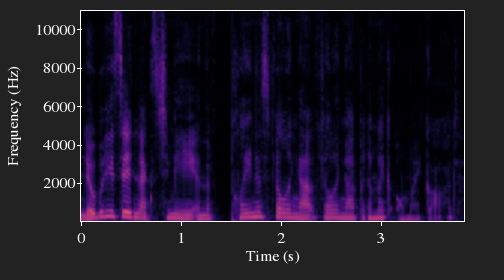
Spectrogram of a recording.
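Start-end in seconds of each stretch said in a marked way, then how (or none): 3.1-3.8 soft whispered excitement; hopeful whisper. Retold or imitated. Spotting an empty row, whispered hope. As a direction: whisper it, hardly daring to hope.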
